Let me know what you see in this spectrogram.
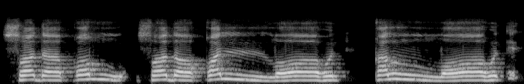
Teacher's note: پہلا لام ساکن آپ پڑھ رہی ہیں باریک، پھر اللہ کو موٹا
